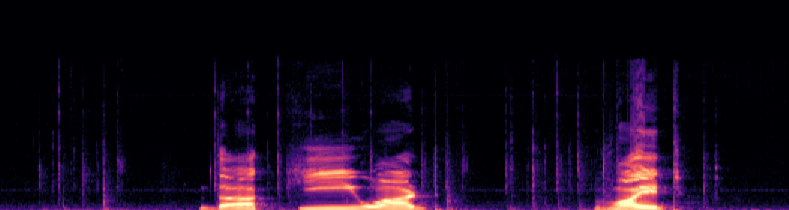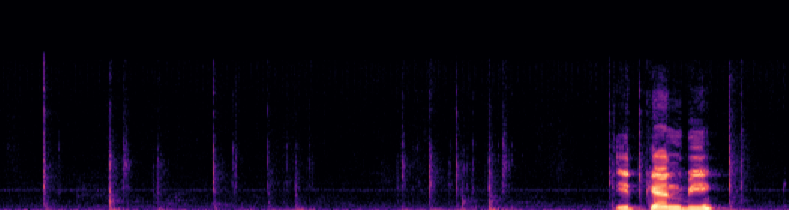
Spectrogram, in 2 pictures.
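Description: Keys on a keyboard click and tap in quick bursts.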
